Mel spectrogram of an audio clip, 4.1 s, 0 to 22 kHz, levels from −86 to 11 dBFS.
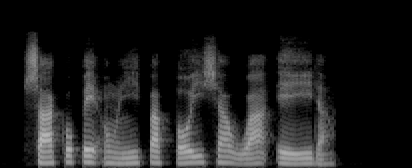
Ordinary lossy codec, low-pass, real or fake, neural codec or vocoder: Opus, 64 kbps; 9.9 kHz; fake; codec, 24 kHz, 0.5 kbps, DualCodec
